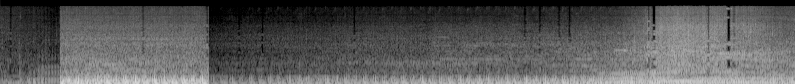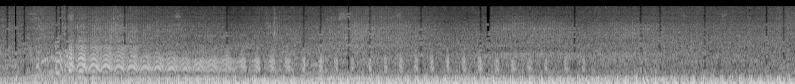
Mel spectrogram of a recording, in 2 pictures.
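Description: ATV and side-by-side engines revving as they drive through a river, the pitch rising and falling with the throttle. A loud engine burst near the start cuts off suddenly at a shot change, and the engine sound then builds and holds loud with a fast-pulsing high whine.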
